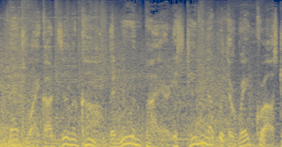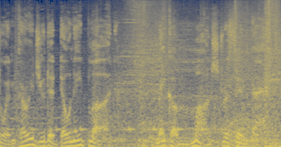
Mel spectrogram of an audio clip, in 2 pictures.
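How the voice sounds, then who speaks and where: Over loud music in the background, a man with an American accent talks at a moderate pace. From United States. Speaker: voice actor. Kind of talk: TV commercial read. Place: booth.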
